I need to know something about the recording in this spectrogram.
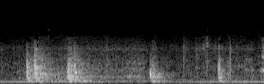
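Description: A wooden drawer holding a gun is pulled open with a few short knocks and rattles, spaced irregularly over a few seconds, with a low steady hum in the background.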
